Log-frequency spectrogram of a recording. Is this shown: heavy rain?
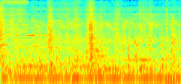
no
